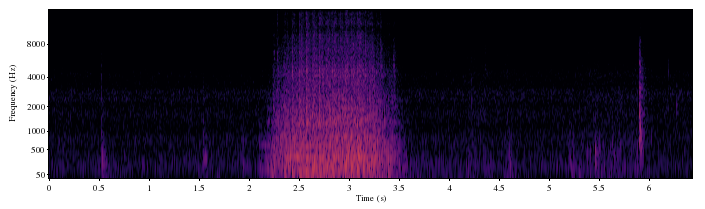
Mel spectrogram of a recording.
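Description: A sewing machine stitches a bathrobe shoulder seam in one loud, continuous whirring burst of about a second and a half, set between quiet stretches with faint scattered clicks.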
